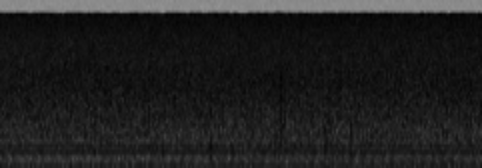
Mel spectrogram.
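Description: Steady hiss and electrical hum of an old film soundtrack, with two short clicks, the second louder, about a second and a half and three seconds in.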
